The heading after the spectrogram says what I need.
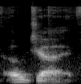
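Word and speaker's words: ogive: That's the right pronunciation. Ojive.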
